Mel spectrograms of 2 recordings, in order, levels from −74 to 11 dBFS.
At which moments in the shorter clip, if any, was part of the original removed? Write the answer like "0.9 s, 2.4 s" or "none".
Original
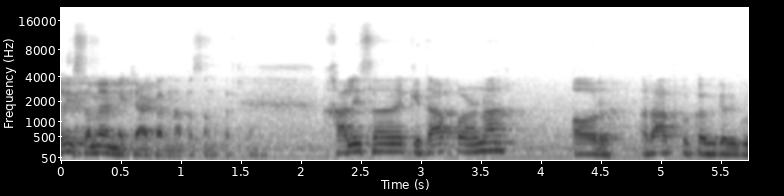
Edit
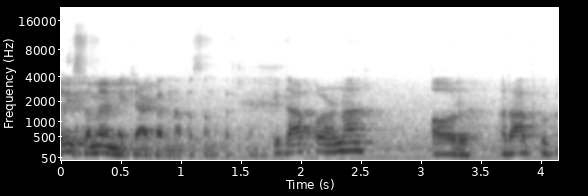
1.8 s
